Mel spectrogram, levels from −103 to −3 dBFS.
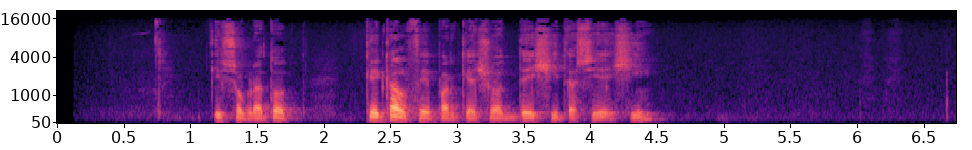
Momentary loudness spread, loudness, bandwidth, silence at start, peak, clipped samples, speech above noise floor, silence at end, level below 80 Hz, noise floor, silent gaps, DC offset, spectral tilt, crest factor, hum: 25 LU; -30 LUFS; 16 kHz; 0.75 s; -10 dBFS; under 0.1%; 39 dB; 2.3 s; -78 dBFS; -69 dBFS; none; under 0.1%; -4 dB/octave; 24 dB; none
